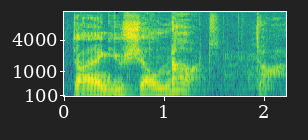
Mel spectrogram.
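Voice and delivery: slow hushed whisper, weight on not; serpent's whisper. Acted. Preacher voicing the serpent contradicting God, whispered. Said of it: "the serpent, said".

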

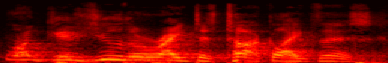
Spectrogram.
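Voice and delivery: challenging stranger. Retold or imitated. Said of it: "this guy comes up and goes".

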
